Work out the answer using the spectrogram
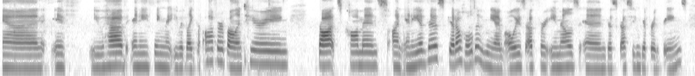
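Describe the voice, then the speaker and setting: A middle-aged woman, a channel host who volunteers for a nonprofit, runs a casual livestream and reads viewer comments aloud. She is upbeat and chatty, full of fillers and restarts. Her voice is medium-pitched, steady and fairly bright, at a normal speed.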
